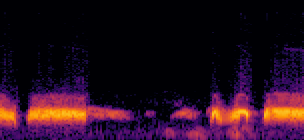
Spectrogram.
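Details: Spotted dove used to attract wild doves, cooing: long low steady coos separated by quiet soft notes and a wavering double note, with a faint low rustle in the gap.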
